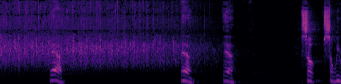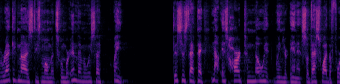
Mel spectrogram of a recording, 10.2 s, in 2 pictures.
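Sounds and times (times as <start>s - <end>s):
audience clapping hands: 0.0s - 3.6s
speech: 0.7s - 1.2s, 2.7s - 3.6s, 4.6s - 7.1s, 7.7s - 10.2s.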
